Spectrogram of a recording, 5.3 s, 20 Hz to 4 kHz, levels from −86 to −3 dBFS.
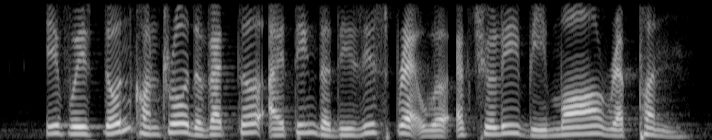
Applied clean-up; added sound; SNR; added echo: none; none; none; none.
